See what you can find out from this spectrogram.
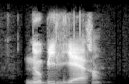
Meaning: nobility
- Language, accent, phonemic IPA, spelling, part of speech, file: French, France, /nɔ.bi.ljɛʁ/, nobiliaire, adjective, LL-Q150 (fra)-nobiliaire.wav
